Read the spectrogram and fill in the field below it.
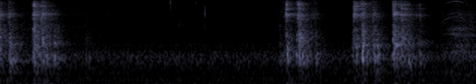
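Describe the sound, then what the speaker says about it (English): Keystrokes on a computer keyboard, with a short burst of several keys followed by a pause and then a second quick run of clicks, close and clear with no talking. "start typing state machine"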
